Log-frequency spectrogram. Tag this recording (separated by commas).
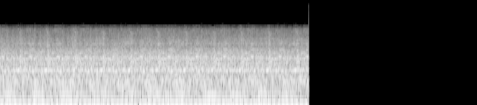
Vehicle, Heavy engine (low frequency)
